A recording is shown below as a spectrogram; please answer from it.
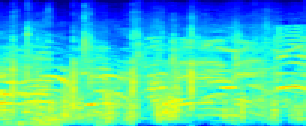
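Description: Speech: a man talking over a microphone.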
